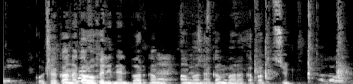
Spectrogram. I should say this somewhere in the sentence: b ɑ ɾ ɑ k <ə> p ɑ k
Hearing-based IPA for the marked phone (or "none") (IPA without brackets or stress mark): ɑ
